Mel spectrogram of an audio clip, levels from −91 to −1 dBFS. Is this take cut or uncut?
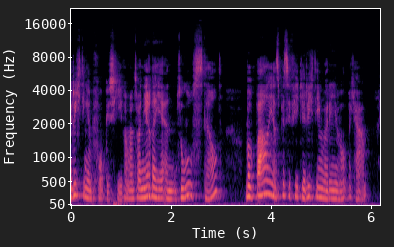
uncut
